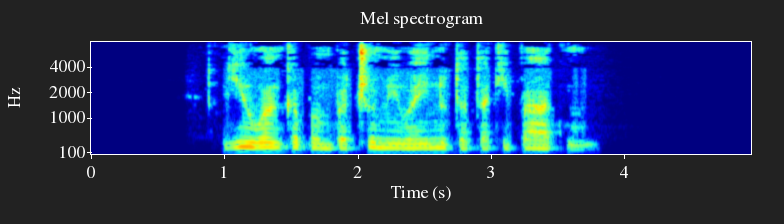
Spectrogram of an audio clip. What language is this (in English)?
Jauja Wanca Quechua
